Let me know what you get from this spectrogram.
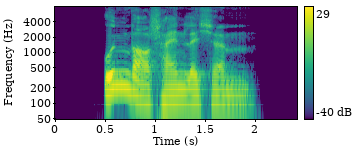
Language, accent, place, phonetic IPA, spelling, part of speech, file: German, Germany, Berlin, [ˈʊnvaːɐ̯ˌʃaɪ̯nlɪçm̩], unwahrscheinlichem, adjective, De-unwahrscheinlichem.ogg
- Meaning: strong dative masculine/neuter singular of unwahrscheinlich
